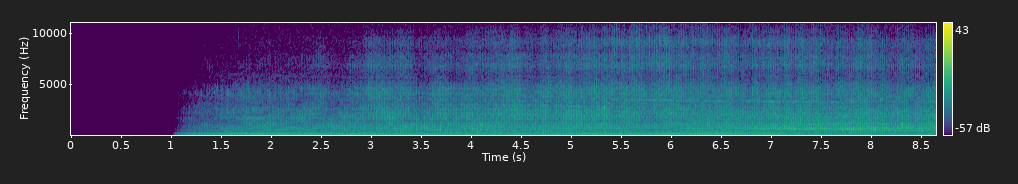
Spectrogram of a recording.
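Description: The propeller of the e-Genius battery-electric aircraft, driven by its electric motor, running steadily during takeoff. The sound cuts in suddenly about a second in and holds at an even level.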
